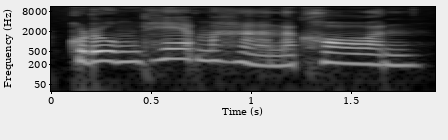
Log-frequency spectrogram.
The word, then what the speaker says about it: กรุงเทพมหานคร: pronounce like that กรุงเทพ but a longer name is กรุงเทพมหานคร But do you know that the real name of Bangkok is actually the longest city name in the world?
